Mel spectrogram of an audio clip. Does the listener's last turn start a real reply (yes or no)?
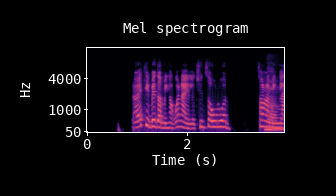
yes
